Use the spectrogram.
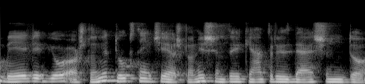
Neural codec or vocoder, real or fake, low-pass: codec, 16 kHz, 2 kbps, X-Codec, HuBERT features, trained on balanced general audio; fake; 7.2 kHz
